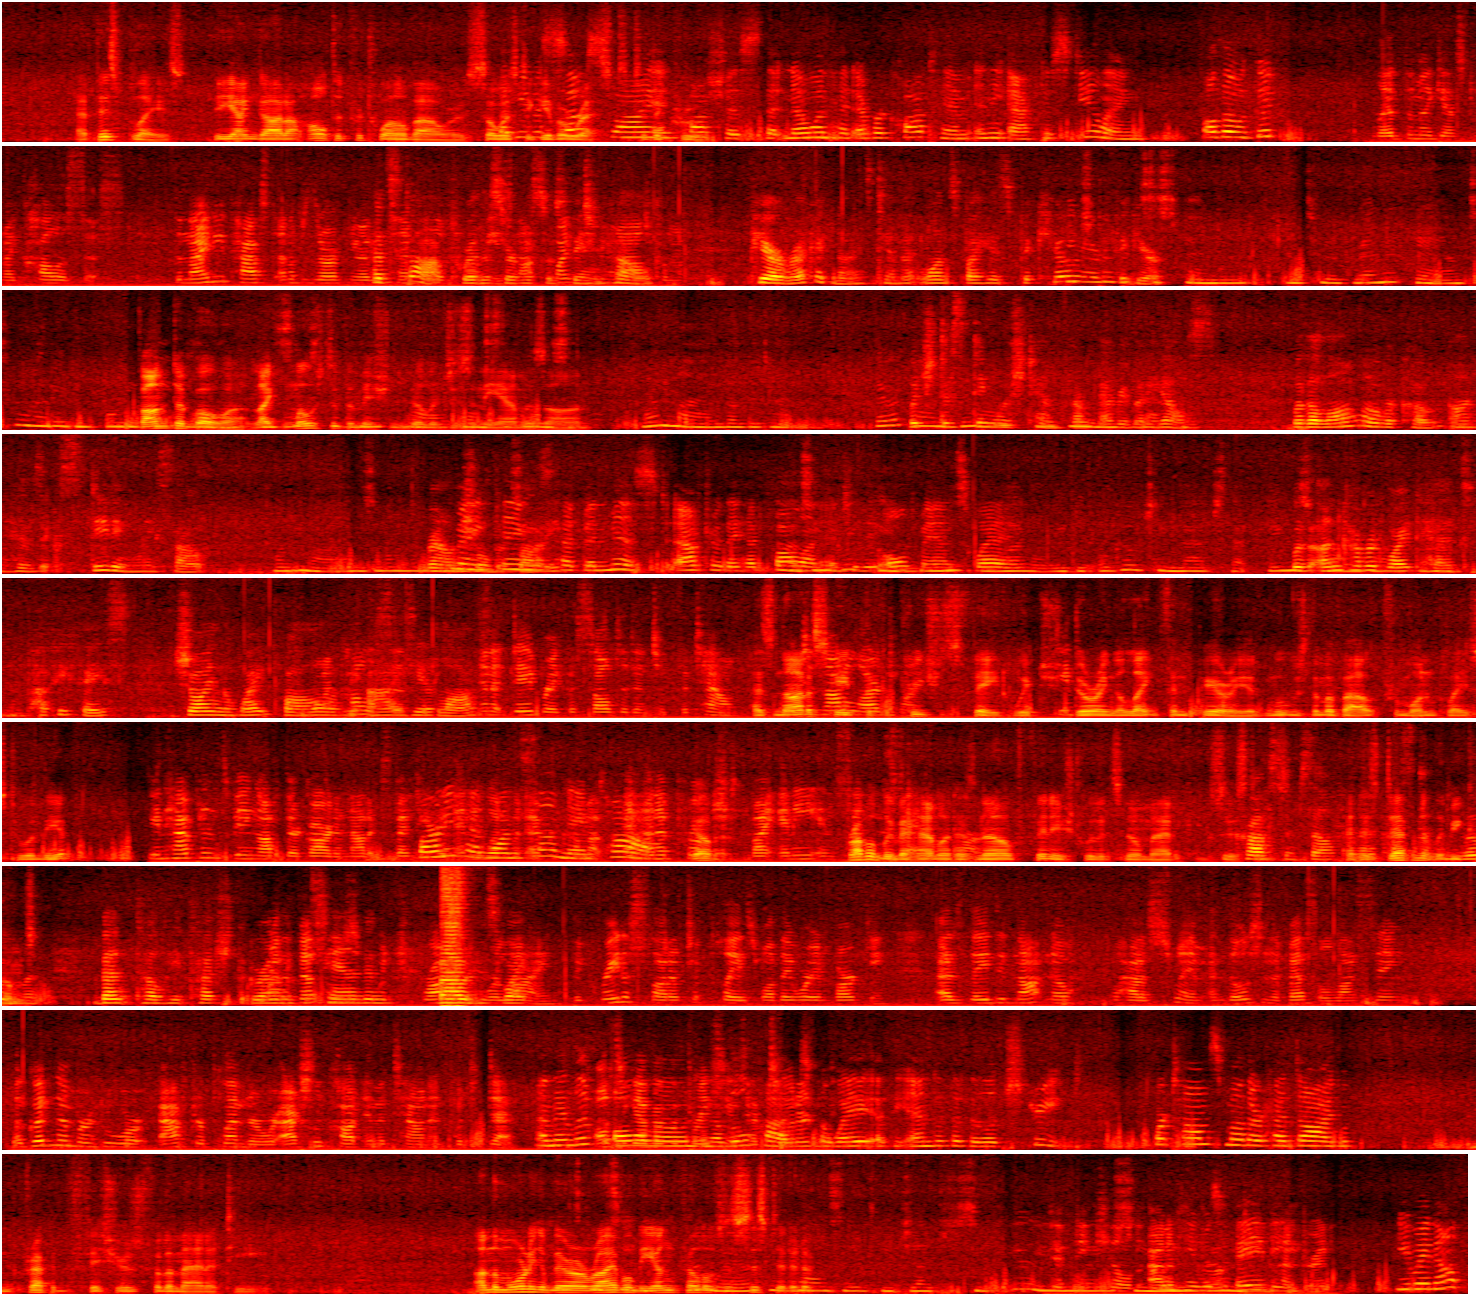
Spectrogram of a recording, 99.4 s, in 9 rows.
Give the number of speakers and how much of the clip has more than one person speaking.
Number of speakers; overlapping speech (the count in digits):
5, about 35%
